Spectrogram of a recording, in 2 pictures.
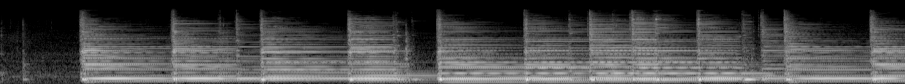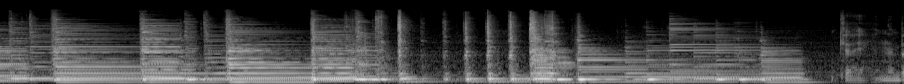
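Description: Acoustic guitar, tuned a half step down, strumming a run of chords in a steady rhythm, starting about a second in and stopping about a second before the end.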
